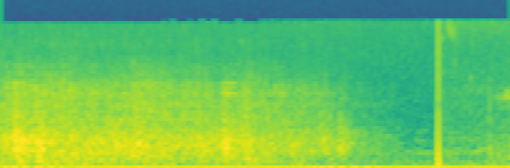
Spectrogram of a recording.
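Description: A train rumbles along the rails with a steady, dense roar that fades slightly toward the end, followed by a sharp, brief click or squeal. No one speaks.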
